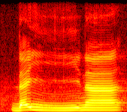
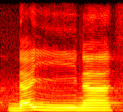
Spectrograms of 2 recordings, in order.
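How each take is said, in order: Both takes have the same delivery.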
